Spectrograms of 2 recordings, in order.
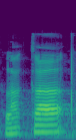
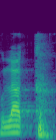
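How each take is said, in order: First: The word ends with a final vowel sound. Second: The final vowel is dropped, ending on a consonant.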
